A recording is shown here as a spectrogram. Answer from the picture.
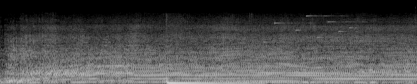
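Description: A loud race car engine revs and roars, its pitch climbing with a deep rumbling surge midway before holding a steady, high-revving whine. No voices are heard.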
